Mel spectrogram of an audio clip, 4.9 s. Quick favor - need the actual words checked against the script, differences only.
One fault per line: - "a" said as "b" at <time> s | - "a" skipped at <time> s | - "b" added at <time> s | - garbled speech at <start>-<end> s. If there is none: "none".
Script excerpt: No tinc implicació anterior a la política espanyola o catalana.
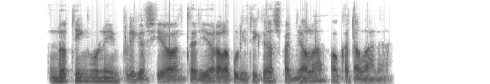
- "una" added at 1.0 s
